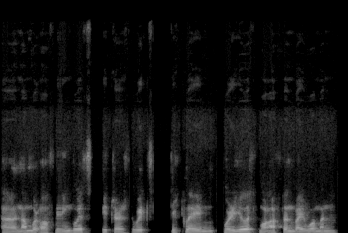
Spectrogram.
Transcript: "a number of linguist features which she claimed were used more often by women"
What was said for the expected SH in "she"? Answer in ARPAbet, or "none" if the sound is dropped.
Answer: S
